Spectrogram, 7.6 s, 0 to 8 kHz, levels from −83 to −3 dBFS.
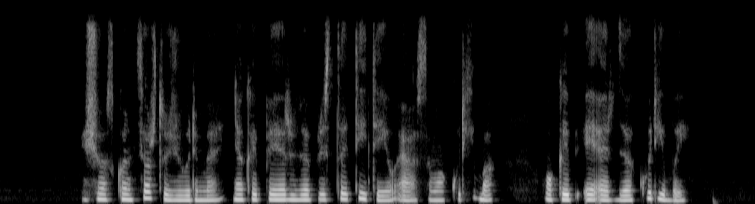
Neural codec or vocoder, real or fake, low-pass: none; real; 7.2 kHz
